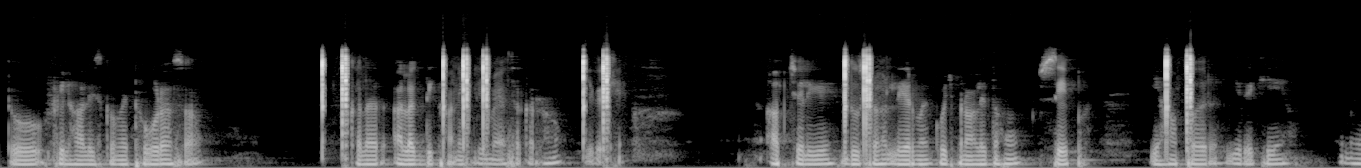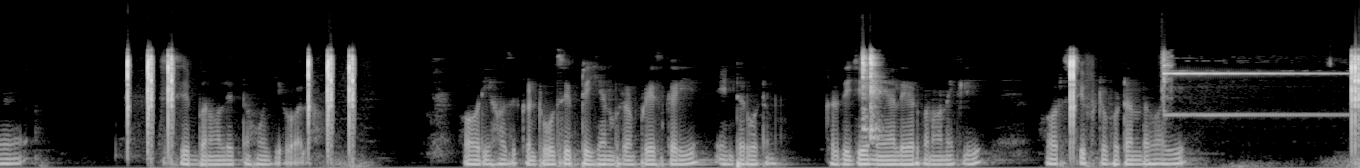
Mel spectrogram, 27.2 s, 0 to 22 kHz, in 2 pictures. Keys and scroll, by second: 19.1 ctrl+shift+n.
